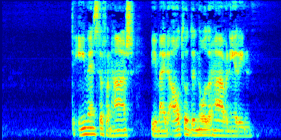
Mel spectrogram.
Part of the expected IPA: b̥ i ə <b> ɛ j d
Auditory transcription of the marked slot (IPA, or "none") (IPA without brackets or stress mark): m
